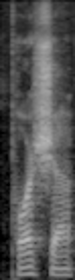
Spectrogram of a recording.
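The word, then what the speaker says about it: Porsche: Interestingly, if we write it down as Portia, as in the character from The Merchant of Venice, that would guide English speakers of all accents to a perfect pronunciation of the German car brand.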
